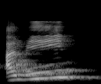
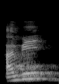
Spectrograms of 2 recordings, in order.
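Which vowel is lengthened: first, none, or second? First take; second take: second; none. First: The second vowel is held long. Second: No vowel in the word is lengthened. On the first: It means a trustworthy person. "kemudian minnya ahkamul" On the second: It means: believe. "amin tidak ada panjangnya, tidak ada ahkamul matnya"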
